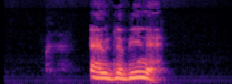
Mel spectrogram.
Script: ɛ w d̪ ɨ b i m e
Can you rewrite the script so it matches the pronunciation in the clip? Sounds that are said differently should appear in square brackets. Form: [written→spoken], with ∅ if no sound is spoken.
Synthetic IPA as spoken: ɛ w d̪ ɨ b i [m→n] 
